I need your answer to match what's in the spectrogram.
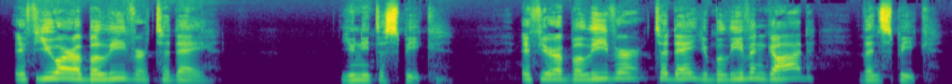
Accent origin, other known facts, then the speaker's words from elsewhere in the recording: Montreal, Quebec, Canada; I had a best friend growing up in Montreal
